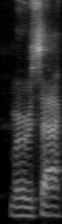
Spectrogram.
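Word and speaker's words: Maruscak: I mean, Grainger, Hines, again, we mentioned Damien, and I don't know how to pronounce his last name. Marusak. Marusak.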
